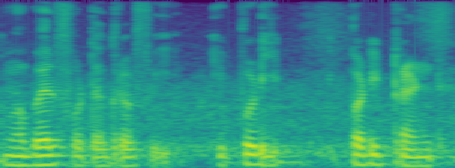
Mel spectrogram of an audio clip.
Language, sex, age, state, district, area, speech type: Telugu, male, 18-30, Telangana, Medak, rural, spontaneous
